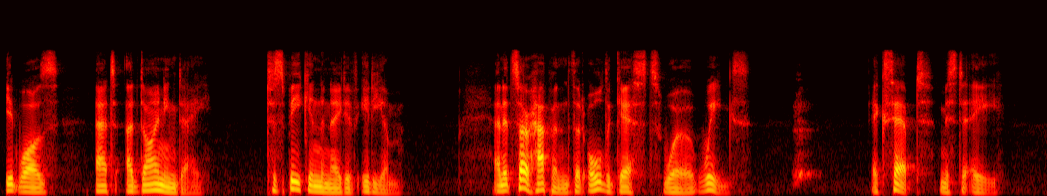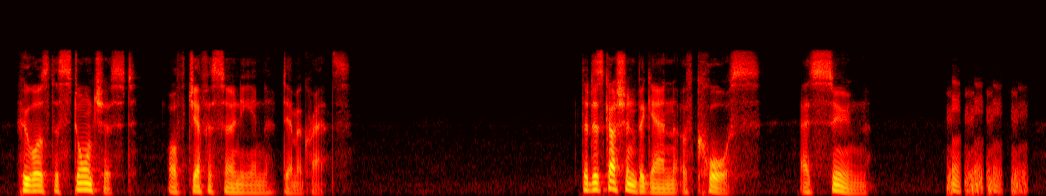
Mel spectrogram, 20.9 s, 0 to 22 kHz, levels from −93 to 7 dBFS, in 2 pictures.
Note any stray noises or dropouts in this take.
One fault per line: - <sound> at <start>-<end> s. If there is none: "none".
- sigh at 7.9-8.2 s
- laugh at 19.9-20.8 s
